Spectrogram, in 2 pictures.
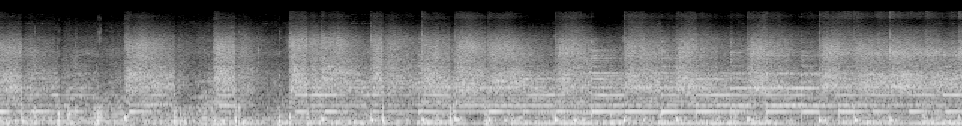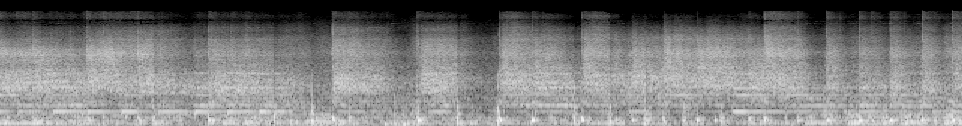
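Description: Chinese qilin and lion dance percussion band of drums, gongs and cymbals beaten together in a steady, dense rhythm. Metallic ringing tones are held under the strokes.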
